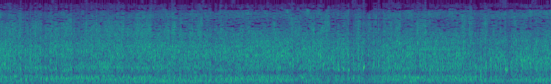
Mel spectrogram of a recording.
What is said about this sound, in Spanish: donde los aviones siguen despegando y aterrizando como pueden, y donde los helicópteros militares escoltan a esos aviones sobrevolando continuamente la zona, como si de grandes moscas se tratara.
